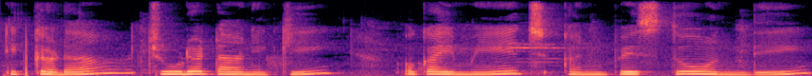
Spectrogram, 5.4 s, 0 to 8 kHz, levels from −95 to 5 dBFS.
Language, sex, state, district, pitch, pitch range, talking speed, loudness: Telugu, male, Andhra Pradesh, Sri Satya Sai, 245 Hz, 230-260 Hz, 65 wpm, -16 LUFS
